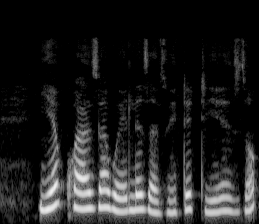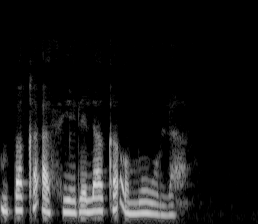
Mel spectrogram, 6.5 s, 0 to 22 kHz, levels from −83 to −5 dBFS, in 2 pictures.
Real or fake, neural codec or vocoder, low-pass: real; none; 10.8 kHz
